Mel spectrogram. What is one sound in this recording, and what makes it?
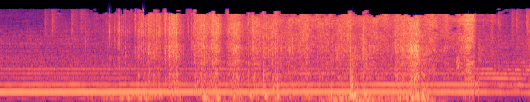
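A young man crunches loudly on food close up.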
